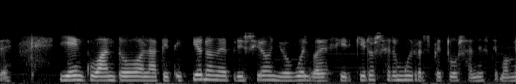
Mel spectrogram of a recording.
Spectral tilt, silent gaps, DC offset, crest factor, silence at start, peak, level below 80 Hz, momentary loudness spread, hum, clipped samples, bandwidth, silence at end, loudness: -7 dB/octave; none; under 0.1%; 18 dB; 0 s; -12 dBFS; -64 dBFS; 10 LU; none; under 0.1%; 7.4 kHz; 0 s; -31 LUFS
